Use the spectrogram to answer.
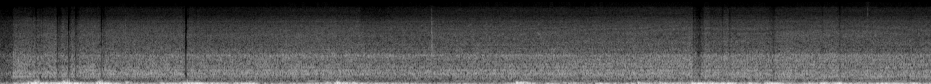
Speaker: main fans are running and those babies put out some air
